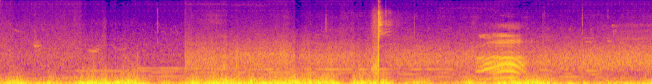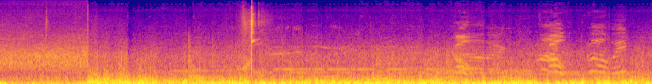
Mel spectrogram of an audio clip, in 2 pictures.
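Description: Wind buffeting the microphone with a steady low rumble, broken by two sharp clicks, about four seconds in and about nine seconds in, and a brief voice around five seconds in.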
